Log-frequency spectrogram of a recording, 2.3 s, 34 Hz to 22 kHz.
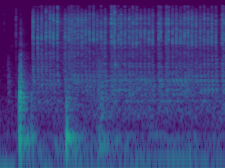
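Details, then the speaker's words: Magnavox D8443 Power Player 1980s boombox cassette mechanism on fast forward after disassembly: fast rattling clicks about twenty a second with heavier clunks while winding; a small piece trapped in the cam's inner ring was fouling the mechanism, fixed by freeing it. "That doesn't sound good, but could be hitting something. Let's stop. Sounds awful."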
